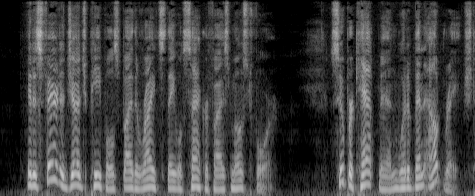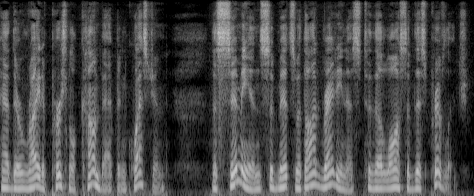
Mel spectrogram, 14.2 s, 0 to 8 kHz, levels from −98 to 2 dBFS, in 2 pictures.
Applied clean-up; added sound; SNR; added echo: none; none; none; none.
